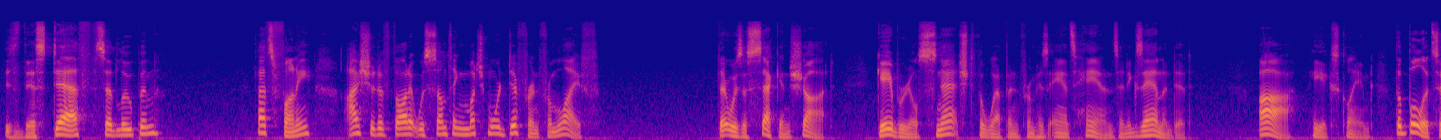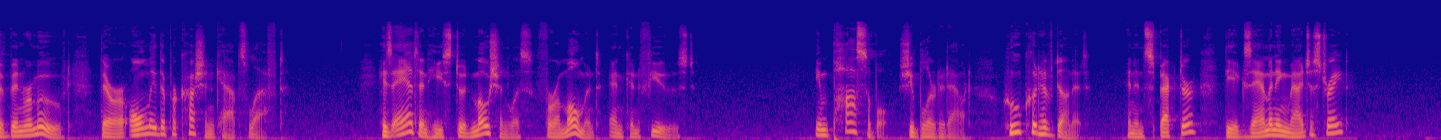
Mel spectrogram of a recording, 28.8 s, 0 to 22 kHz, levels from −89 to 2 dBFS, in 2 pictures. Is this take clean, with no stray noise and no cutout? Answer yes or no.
yes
